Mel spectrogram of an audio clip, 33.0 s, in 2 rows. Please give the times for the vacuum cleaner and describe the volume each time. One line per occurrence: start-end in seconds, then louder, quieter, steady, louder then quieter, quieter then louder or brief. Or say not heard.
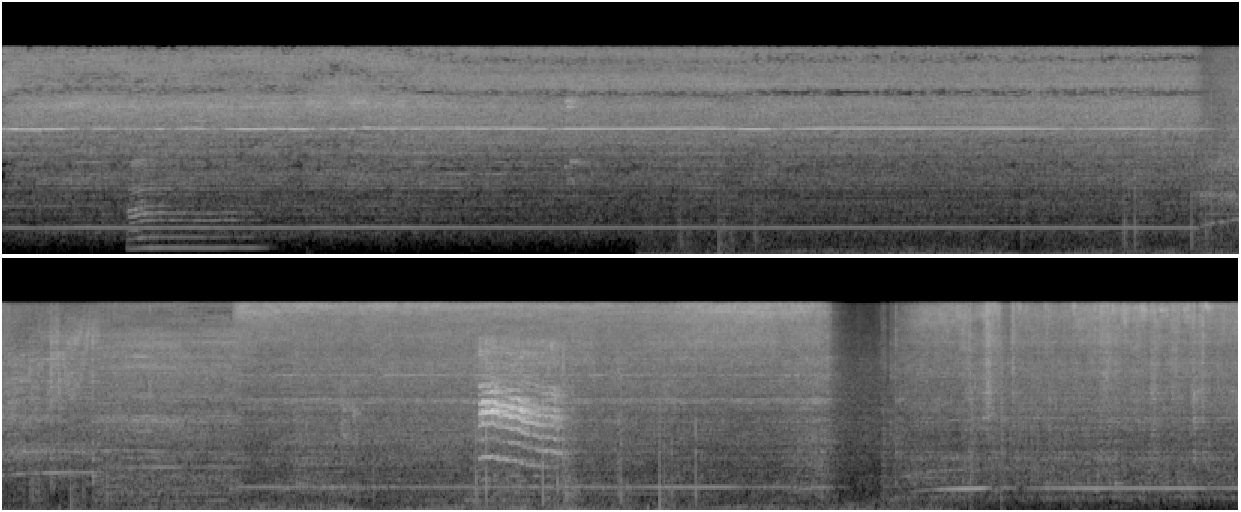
0.0-32.9 steady.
